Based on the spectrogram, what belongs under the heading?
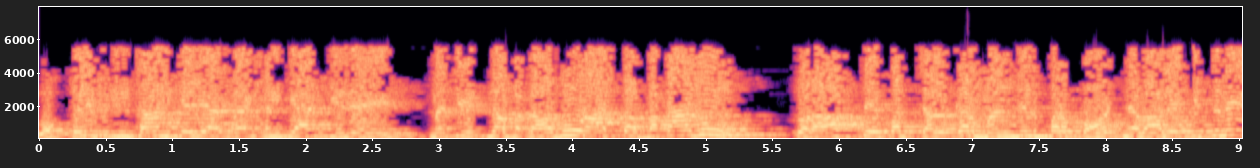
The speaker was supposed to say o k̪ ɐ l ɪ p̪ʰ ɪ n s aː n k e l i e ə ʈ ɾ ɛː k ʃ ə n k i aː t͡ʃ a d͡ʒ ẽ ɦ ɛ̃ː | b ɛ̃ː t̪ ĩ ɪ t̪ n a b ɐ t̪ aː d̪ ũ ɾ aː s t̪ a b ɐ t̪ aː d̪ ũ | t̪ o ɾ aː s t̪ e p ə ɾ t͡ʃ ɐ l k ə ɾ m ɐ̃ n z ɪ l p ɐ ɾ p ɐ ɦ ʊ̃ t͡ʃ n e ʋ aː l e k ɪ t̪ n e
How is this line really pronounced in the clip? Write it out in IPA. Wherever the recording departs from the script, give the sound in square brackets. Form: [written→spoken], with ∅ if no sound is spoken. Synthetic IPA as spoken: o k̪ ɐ l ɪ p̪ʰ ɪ n s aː n k e l i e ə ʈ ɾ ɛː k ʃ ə n k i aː t͡ʃ [a→i] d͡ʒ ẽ ɦ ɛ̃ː | [b→m] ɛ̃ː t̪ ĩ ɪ t̪ n a b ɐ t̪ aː d̪ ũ ɾ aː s t̪ a b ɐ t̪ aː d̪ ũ | t̪ o ɾ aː s t̪ e p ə ɾ t͡ʃ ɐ l k ə ɾ m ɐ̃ n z ɪ l p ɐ ɾ p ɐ ɦ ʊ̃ t͡ʃ n e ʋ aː l e k ɪ t̪ n e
